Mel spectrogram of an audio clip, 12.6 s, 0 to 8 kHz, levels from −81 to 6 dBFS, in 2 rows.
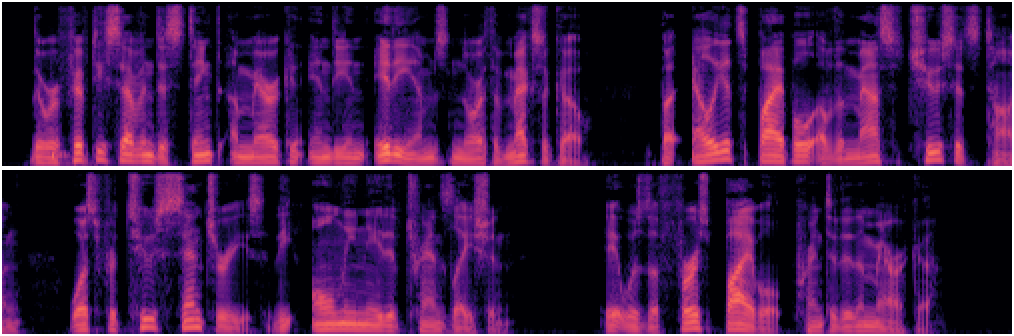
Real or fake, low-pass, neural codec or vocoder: real; 7.2 kHz; none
